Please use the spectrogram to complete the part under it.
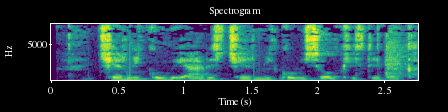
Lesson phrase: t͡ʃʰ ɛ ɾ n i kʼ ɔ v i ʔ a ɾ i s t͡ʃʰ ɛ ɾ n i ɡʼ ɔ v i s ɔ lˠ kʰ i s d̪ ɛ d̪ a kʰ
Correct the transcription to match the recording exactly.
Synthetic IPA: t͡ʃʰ ɛ ɾ n i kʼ ɔ v i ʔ a ɾ i s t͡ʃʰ ɛ ɾ n i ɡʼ ɔ v i s ɔ lˠ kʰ i s d̪ ɛ d̪ a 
